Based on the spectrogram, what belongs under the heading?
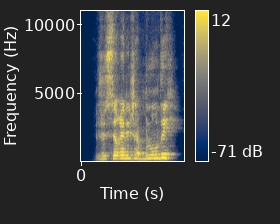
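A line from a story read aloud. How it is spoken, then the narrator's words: Inner exclamation. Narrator (French): s'écria-t-il en lui-même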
